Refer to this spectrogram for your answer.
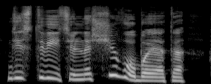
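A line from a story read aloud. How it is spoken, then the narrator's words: Snort. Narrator (Russian): фыркнула Клариса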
